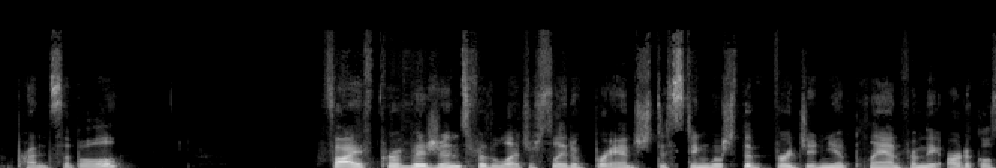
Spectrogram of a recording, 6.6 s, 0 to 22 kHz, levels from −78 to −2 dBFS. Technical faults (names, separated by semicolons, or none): short stall from a late packet; short concealed packet loss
